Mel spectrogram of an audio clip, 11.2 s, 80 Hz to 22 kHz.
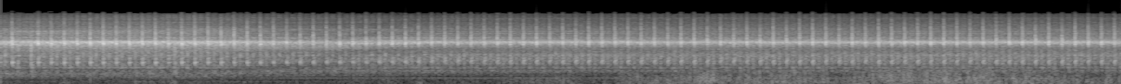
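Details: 1996 Chevrolet S10 2.2L I4 MPI, 4x2, 146,300 miles, at idle: sharp, even metallic knocking about four per second; cause unknown to owner, engine possibly not salvageable.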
